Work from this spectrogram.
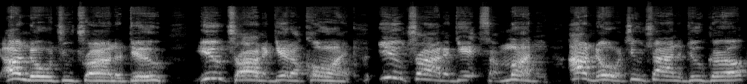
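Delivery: aggressive, very deep voice. Retelling a confrontation, the speaker quotes TS Madison in a mock-aggressive deep voice. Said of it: "her aggressive, deep voice, very deep voice".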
